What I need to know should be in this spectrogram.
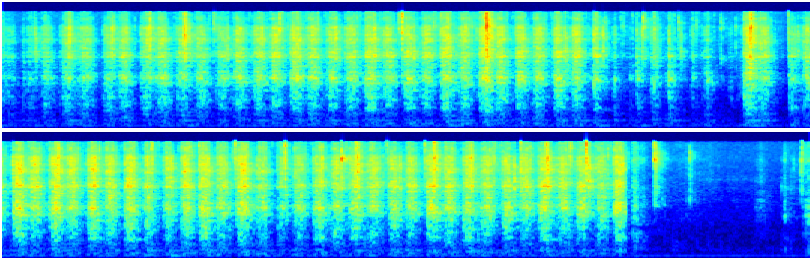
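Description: A small saw rasps through wood in quick, steady strokes.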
